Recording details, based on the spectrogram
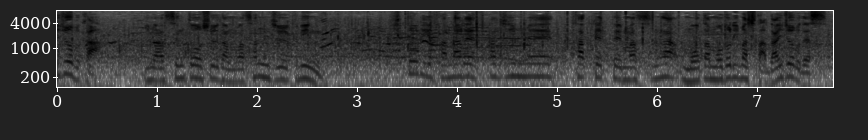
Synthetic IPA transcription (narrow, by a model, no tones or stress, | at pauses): ʑo̞ːbɯ̟ka̰ | imasẽ̞nt̪o̞ːɕɨːd̪ãɰ̃βasãɲ̟d͡ʑɨːkɯ̟ɲ̟ĩŋ | çi̥t̪o̞ɾʲihanaɾe̞haʑime̞ | kake̞t̪emasɨɡamot̪amo̞d̪o̞ɾʲimaɕi̥t̪ad̪aiʑo̞ːbɯd̪e̞sɨ̥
